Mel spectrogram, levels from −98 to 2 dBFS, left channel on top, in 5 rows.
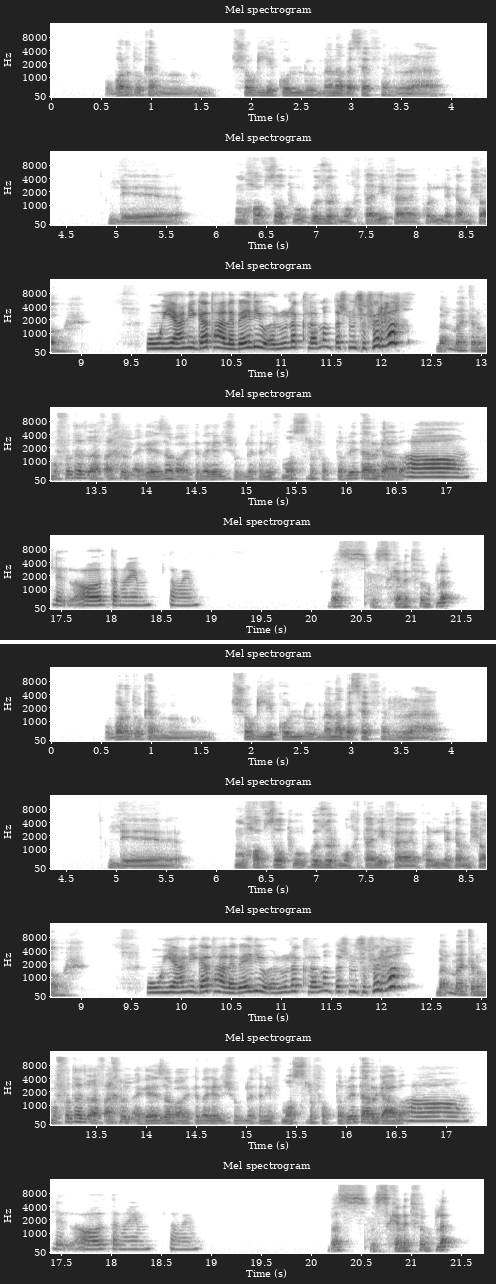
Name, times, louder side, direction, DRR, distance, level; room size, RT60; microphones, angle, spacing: voice 1, 0.5-3.9 4.9-5.6 6.2-9.0 9.4-9.6 12.6-16.6 20.2-21.3, right 1 dB, 80° right, 1.3 m, -41 dB
voice 2, 9.7-12.3 16.6-18.9, left 6 dB, 70° left, 0.5 m, -31 dB
3.6 x 2.5 x 3.1 m
head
